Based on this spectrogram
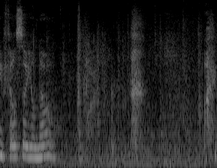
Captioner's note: scoffs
